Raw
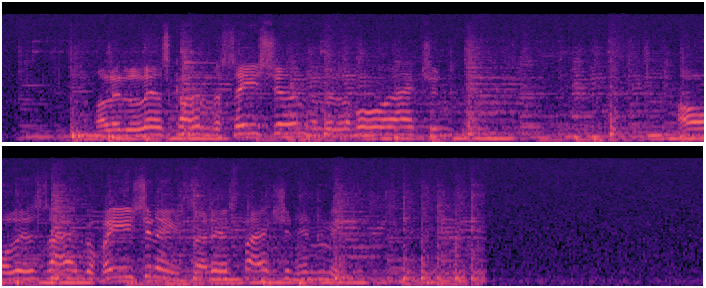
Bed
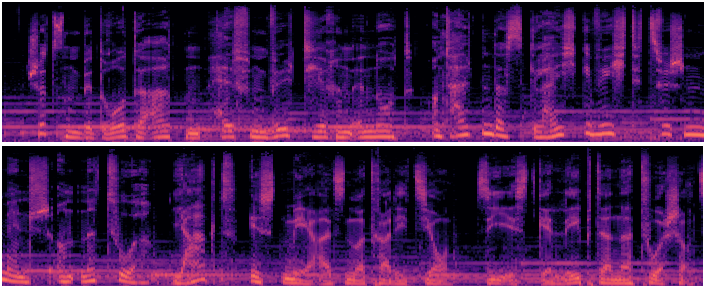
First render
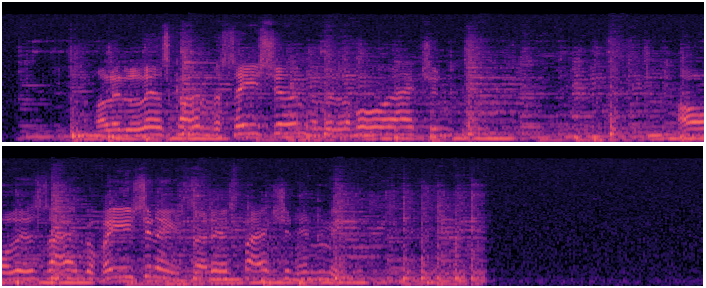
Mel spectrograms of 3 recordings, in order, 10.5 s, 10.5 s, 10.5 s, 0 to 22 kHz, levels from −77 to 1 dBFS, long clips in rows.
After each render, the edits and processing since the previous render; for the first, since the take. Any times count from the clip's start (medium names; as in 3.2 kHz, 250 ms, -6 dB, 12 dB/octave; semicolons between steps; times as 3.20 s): noise print and reduce 6 dB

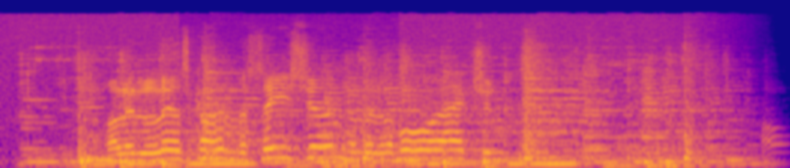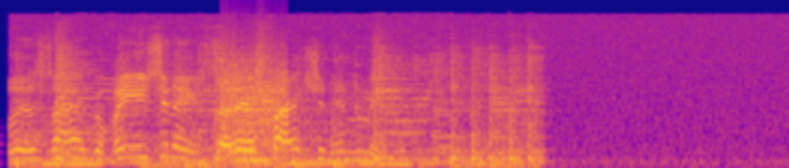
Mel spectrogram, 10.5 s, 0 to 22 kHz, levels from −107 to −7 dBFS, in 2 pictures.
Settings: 1.19–2.66 s: treble shelf 3.3 kHz -8 dB; 4.35–5.32 s: studio fade out; 6.73–7.18 s: overdrive pedal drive 24 dB, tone 2.4 kHz, clips at -11.5 dBFS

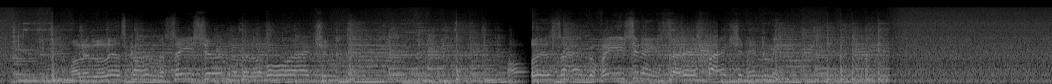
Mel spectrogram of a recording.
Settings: spectral levelling over time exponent 0.6; compression 6:1, threshold -28 dBFS, peak gain reduction 12 dB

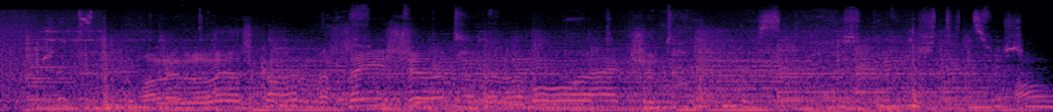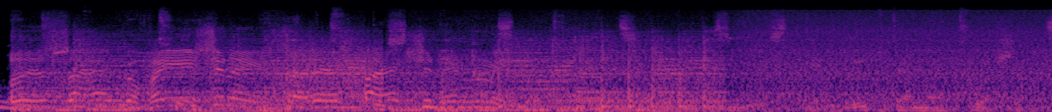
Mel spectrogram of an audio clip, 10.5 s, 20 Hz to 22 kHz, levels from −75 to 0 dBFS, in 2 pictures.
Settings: add bed -12.5 dB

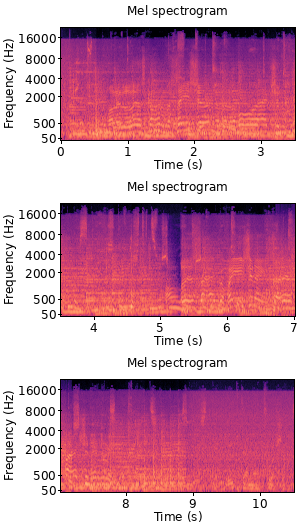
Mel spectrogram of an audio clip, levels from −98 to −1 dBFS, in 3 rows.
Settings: trim +8.5 dB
